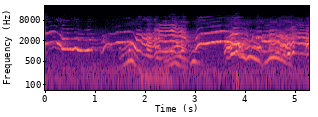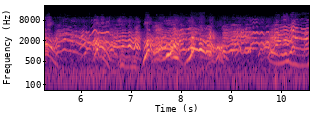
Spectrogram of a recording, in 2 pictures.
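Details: Wild coyotes in Griffith Park howling together, sounding as if something was being killed: many overlapping wavering, sliding yips and wails rising and falling, dense and continuous throughout, with quiet background hum.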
